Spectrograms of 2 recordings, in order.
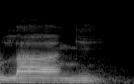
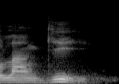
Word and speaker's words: langi: Remember that in the Samoan language, the G is always rolled together with an N to create the ng sound you hear in the word sing. Thus, it isn't pronounced lalo langi, it's pronounced lalo langi.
